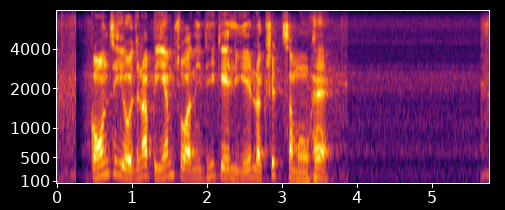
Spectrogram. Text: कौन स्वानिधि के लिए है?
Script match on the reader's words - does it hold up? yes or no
no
